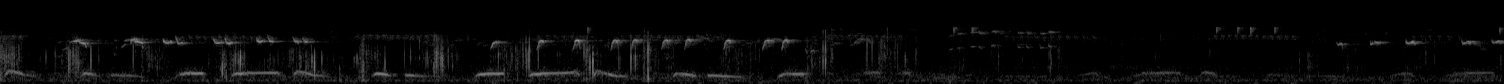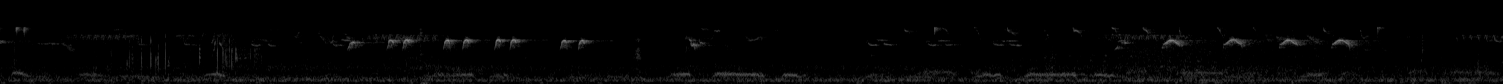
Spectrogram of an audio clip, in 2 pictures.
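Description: Wild birds chirping and singing: quick runs of short high chirps again and again, with lower, rounder calls mixed in during the first several seconds.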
